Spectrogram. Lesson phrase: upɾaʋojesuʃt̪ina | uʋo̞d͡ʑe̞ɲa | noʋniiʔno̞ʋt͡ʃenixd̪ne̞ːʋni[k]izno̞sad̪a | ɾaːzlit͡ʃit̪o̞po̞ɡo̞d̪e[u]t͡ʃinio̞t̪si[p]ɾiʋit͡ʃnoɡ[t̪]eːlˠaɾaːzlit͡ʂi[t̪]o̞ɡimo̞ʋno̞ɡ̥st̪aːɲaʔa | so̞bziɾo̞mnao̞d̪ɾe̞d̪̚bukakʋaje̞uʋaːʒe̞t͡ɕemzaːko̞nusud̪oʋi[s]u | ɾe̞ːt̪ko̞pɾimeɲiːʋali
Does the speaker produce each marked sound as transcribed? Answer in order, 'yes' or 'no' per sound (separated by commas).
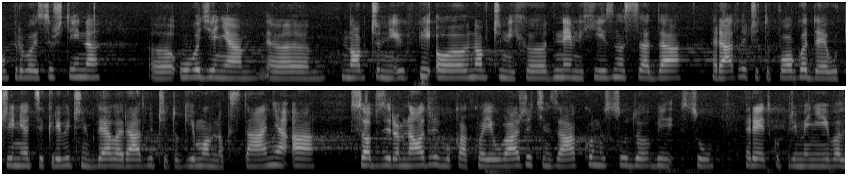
no, yes, no, no, yes, yes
